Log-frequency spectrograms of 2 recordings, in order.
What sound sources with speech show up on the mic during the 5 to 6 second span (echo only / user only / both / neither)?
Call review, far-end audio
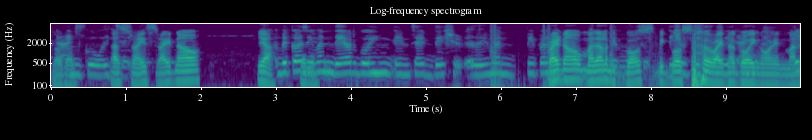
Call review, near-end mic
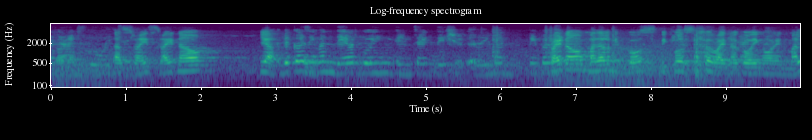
echo only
